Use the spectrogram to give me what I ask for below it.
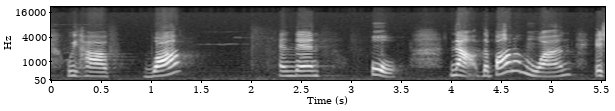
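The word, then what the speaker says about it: を: have wa and then o now the bottom one it should be wool right but we do not pronounce the w here it's the same pronunciation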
